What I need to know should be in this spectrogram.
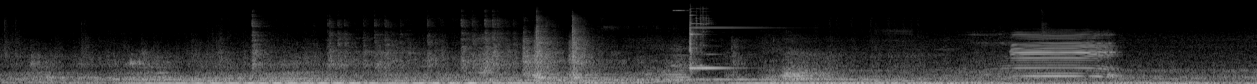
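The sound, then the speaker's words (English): A 50-year-old elevator carrying livestock moves slowly, giving a steady low hum with faint clicks throughout, and a cow moos once near the end. “So, this elevator sure moves pretty slow, doesn't it? Yeah, we've got to keep it nice and steady for the livestock. It's also 50 years old,”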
